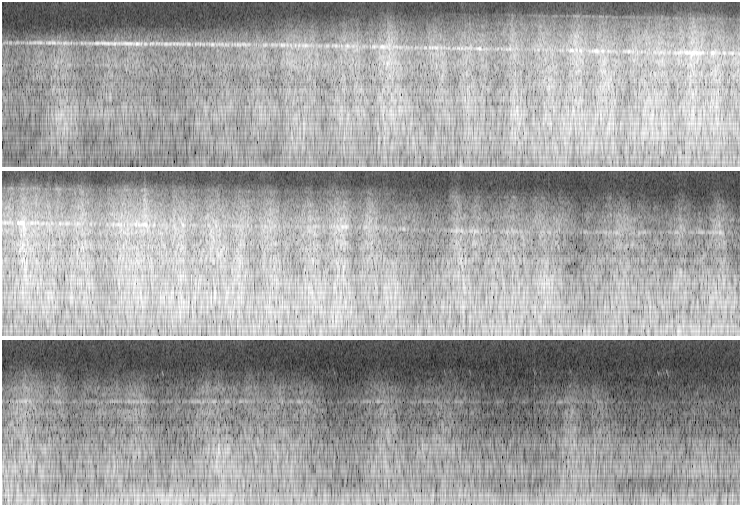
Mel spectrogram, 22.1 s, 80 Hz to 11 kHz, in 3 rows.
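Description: A Lufthansa jet lines up on runway 28 right at Dublin Airport, its engines producing a loud, continuous roar with a high whine that slowly falls in pitch, steady throughout with no talk.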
